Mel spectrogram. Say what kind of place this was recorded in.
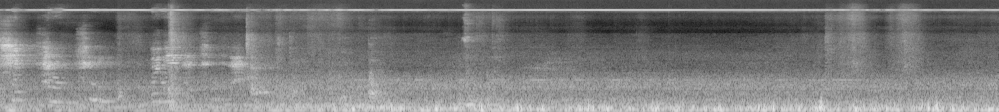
elevator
